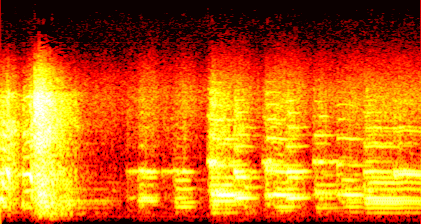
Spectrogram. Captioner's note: laughing; door slams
